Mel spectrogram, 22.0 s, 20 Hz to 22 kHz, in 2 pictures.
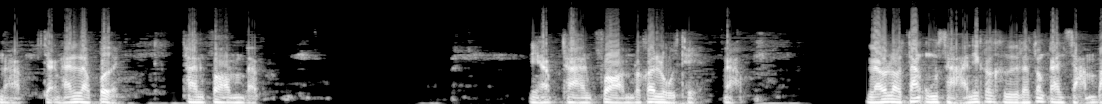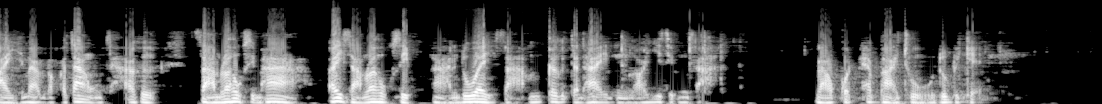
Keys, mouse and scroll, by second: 2.7 click, 4.4 click, 5.4 click, 7.0 click, 11.3 click, 20.6 click, 21.1 click, 21.6 click.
